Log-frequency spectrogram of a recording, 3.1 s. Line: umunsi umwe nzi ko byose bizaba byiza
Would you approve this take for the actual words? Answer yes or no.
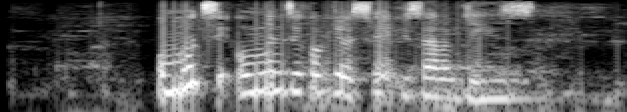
yes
